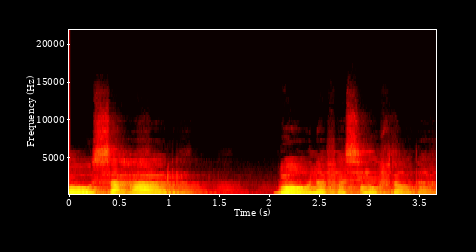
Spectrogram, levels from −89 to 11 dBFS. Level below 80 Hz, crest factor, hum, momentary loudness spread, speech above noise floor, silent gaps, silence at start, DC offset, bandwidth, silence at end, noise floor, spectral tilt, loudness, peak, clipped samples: -68 dBFS; 18 dB; none; 12 LU; 32 dB; none; 0 s; under 0.1%; 11.5 kHz; 0 s; -53 dBFS; -7 dB/octave; -20 LUFS; -2 dBFS; under 0.1%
